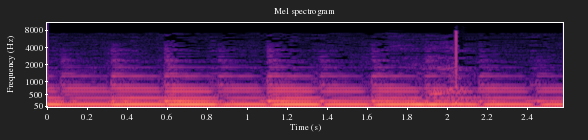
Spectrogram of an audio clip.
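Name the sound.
acoustic guitar low E string strummed without palm muting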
